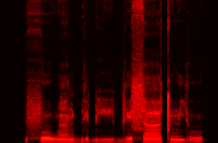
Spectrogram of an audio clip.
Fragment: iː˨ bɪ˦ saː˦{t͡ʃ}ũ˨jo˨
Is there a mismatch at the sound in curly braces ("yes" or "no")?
yes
